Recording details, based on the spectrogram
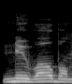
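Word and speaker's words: NWOBHM: people say I think Bruce Dickinson coined knew wam as a word I think he was one of the first people I ever heard say it like to say the acronym that way yes oh okay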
